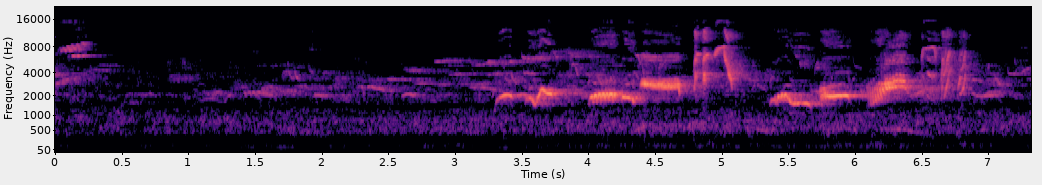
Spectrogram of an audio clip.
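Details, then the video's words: Eurasian blackbird singing in Grmoščica Forest Park, Zagreb, Croatia, filmed with a Panasonic Lumix DC-TZ90: after quiet high background twitter, rich mellow warbled phrases, fluty and varied, ending in squeaky high flourishes. "Amsel Gesang / Merle Noir Chant / Kos pjeva / Il Canto del Merlo"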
